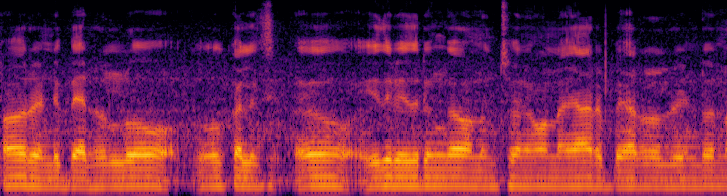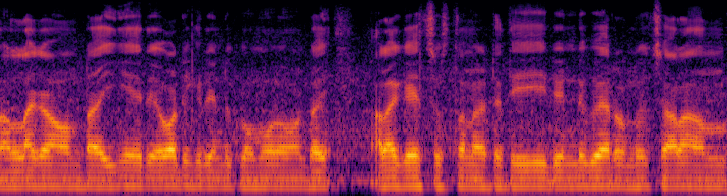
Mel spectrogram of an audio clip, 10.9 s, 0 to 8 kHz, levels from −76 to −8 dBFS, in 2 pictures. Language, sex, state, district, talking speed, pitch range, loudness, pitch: Telugu, male, Andhra Pradesh, Chittoor, 130 wpm, 90-95 Hz, -25 LUFS, 95 Hz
